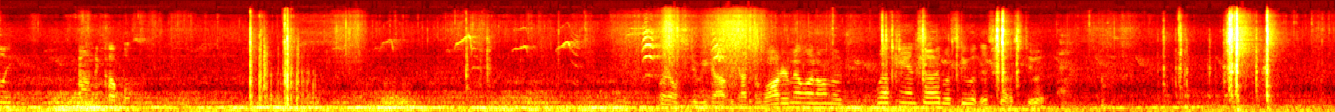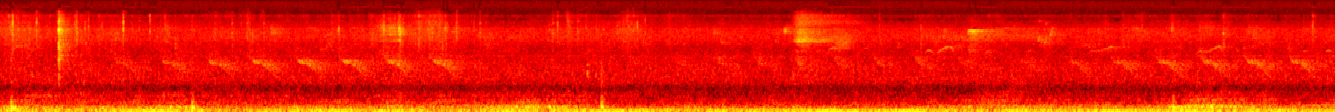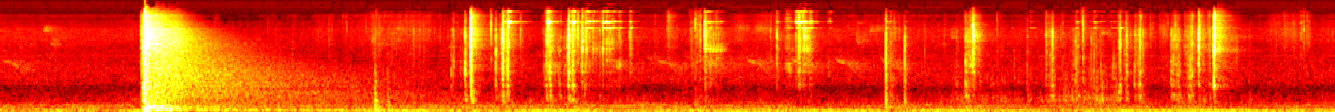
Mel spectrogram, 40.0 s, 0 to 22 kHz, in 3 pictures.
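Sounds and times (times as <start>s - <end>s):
rifle bolt metallic clicks: 8.8s - 10.3s, 28.4s - 33.1s, 37.2s - 39.1s
rifle shot echoing: 28.1s - 31.2s.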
